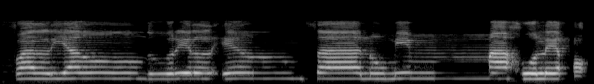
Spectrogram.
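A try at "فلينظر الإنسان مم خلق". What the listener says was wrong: Jadi disempurnakan ya. Gunnah di mim tasdid itu sempurna ya.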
